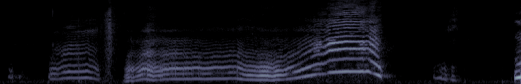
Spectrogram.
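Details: A playful male serval kept as a pet utters a long, low, wavering moan lasting over three seconds that swells and rises into a higher, brighter ending, followed by soft shuffling sounds.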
